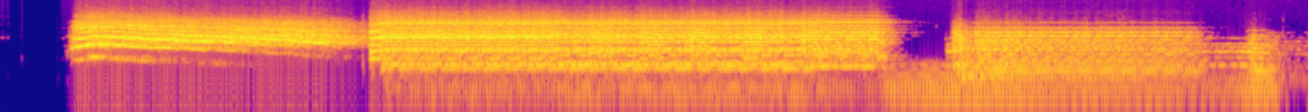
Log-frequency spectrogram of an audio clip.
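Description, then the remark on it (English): A loud, piercing, blood-curdling scream rings out in long sustained bursts from high above the stage of an opera house, echoing with a reverberant, effects-laden quality over a low rumbling drone, with no talking. “From way up in the heights of the stage, the opera house was pierced with a blood-curdling scream.”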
